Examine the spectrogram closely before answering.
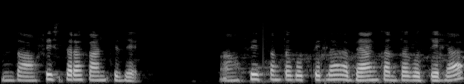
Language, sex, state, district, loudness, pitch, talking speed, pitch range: Kannada, female, Karnataka, Shimoga, -22 LUFS, 195 Hz, 130 wpm, 180-210 Hz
